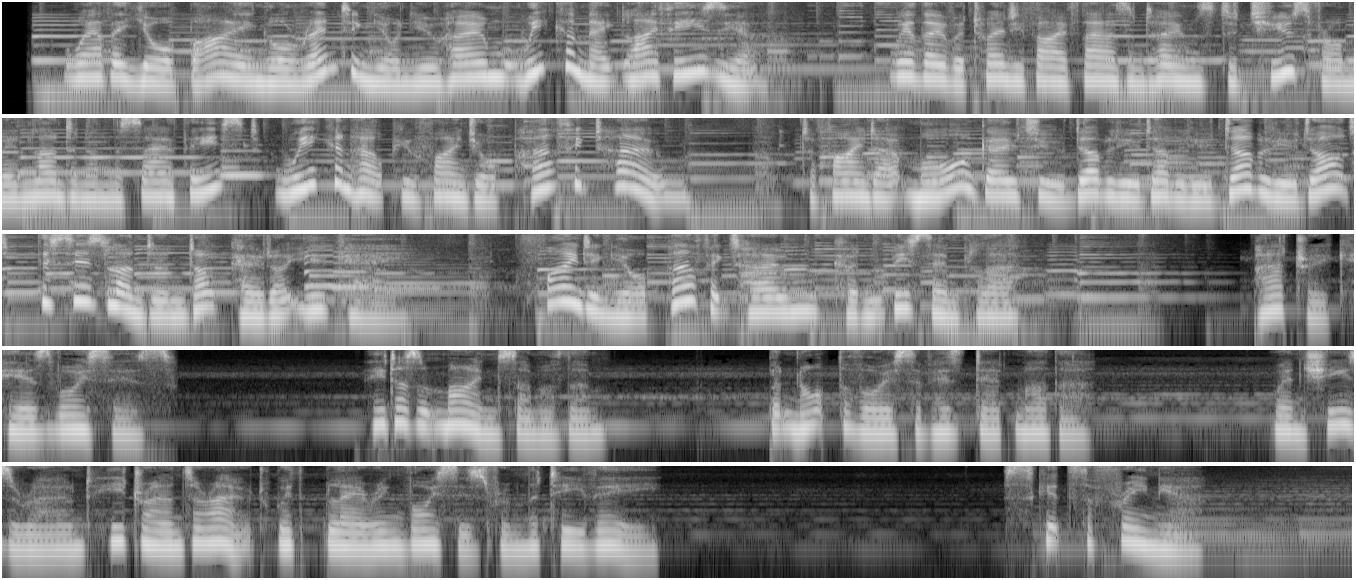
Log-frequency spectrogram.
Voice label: ads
